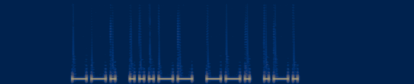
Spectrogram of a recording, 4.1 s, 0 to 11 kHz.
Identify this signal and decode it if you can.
Morse code, heard as a keyed tone, about 25 wpm, 700 Hz. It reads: G3GR
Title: DXCC-100 Call Signs - 4 Characters - Repeated 2x - 25wpm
